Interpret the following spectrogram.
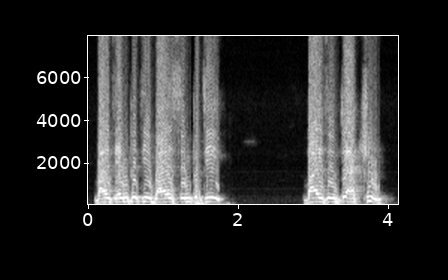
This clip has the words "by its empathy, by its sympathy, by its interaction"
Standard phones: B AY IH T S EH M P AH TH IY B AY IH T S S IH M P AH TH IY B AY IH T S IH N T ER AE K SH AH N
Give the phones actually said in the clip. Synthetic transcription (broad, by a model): B AY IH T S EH M P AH T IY B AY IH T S S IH M P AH T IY B AY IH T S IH N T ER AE K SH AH N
